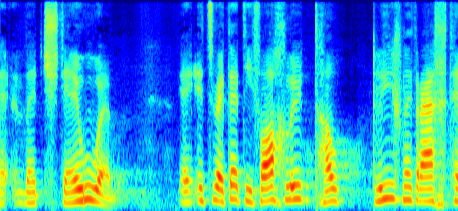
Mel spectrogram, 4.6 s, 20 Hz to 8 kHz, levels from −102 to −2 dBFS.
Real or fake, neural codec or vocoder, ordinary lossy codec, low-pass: fake; codec, 16 kHz, 1 kbps, FunCodec, trained on LibriTTS, 50 frames a second; none; none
